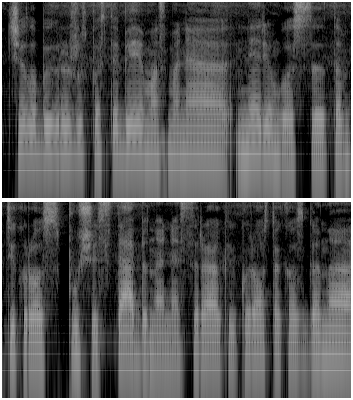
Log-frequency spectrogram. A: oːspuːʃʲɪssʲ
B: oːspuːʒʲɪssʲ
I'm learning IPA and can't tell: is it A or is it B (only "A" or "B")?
A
